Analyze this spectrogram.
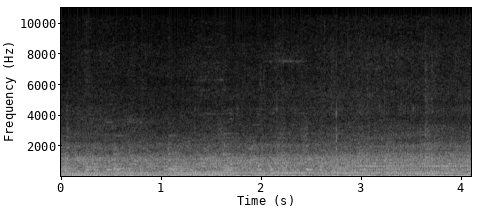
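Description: A truck rumbles by close alongside.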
